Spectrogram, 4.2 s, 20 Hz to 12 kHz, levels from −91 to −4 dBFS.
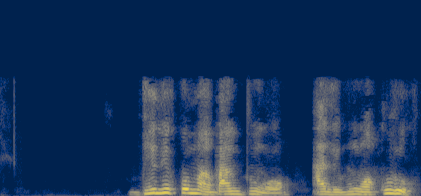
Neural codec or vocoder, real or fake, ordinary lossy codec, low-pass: codec, 16 kHz, 2 kbps, FreqCodec, smaller model; fake; AAC, 32 kbps; 7.2 kHz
